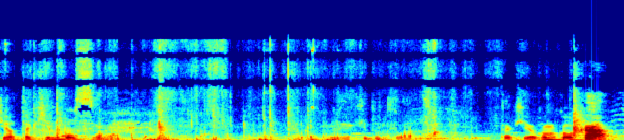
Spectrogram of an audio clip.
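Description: A backpack zipper rasps open.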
